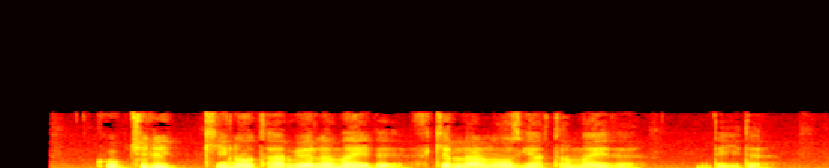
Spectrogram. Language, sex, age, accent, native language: Uzbek, male, 18-24, Toshkent shahri, Uzbek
